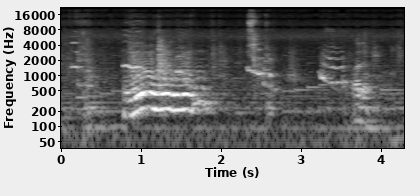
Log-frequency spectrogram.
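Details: A black pug puppy gives drawn-out whiny whimpers and short squeaky cries during its first bath, with some music faintly behind.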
